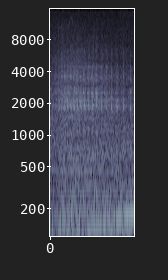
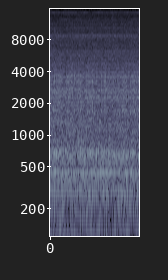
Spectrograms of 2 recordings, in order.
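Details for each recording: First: Pentium Pro PC powered up during operating system setup: a quiet steady whirr with a thin high whine and faint rapid pulsing underneath. The noise comes from the power supply fan and is nothing serious. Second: Pentium Pro PC's hard drive during setup while converting the FAT file system to NTFS: fast, fine clicking ticks under a steady hiss. This is normal busy seek activity.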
